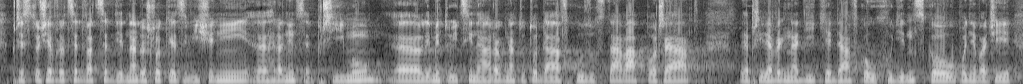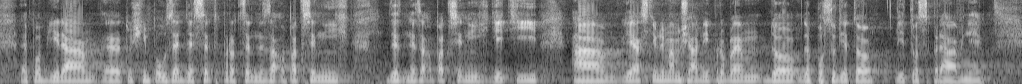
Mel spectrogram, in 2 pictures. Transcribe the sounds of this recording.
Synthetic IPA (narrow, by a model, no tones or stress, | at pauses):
pr̥ɛst̪o̞ʒɛvɾo̞t͡sɛdvat͡sɛt̪jɛdnado̞ʃlo̞kɛzviːʃɛɲiːɦɾaɲɪt͡sɛpr̝̥iːmulɪmɪt̪ujiːt͡siːnaːɾo̞knat̪ut̪o̞daːfkuzuːst̪aːvaːpo̞r̝aːt̪ | pr̝̥iːdavɛknaɟiːcɛdaːfko̞wxuɟɪnsko̞wpo̞ɲɛvat͡ʃjɪ | po̞biːɾaːt̪uʃiːmpo̞wzɛdɛsɛt̪pɾo̞t͡sɛnt̪nɛzaʔopat̪r̥ɛniːx | nɛzaopat̪r̝̥ɛniːɣɟɛciː | ʔajaːsciːmnɛmaːmʒaːdniːpɾoblɛːmdodo̞po̞sut̪jɛt̪o̞ | jɛt̪o̞spɾaːvɲɛ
